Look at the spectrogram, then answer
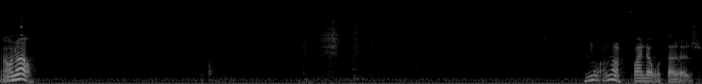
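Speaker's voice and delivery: speaking with mouth full. Eating rice while talking to viewers, speaking with mouth full. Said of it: "Excuse me for speaking with my mouth full".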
